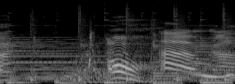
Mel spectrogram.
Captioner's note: groaning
